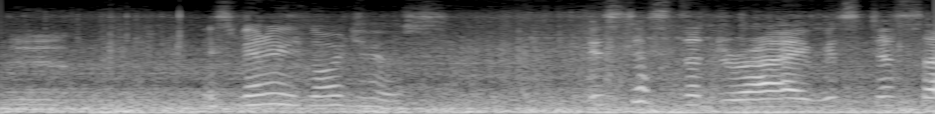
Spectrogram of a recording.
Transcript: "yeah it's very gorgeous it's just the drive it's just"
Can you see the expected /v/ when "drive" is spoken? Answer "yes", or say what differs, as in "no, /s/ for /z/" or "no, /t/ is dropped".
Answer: yes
